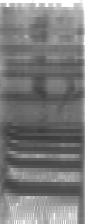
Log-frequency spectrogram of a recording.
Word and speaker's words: Kruger: je sais pas si ça se prononce Kruger ou Kruger. – Ouais, Kruger, ouais.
